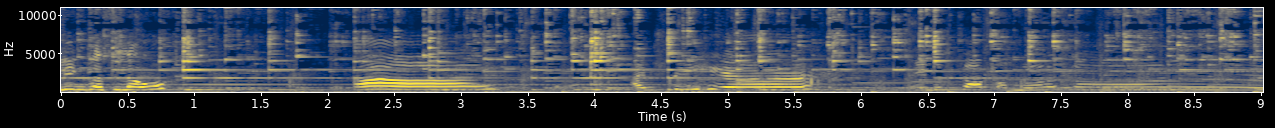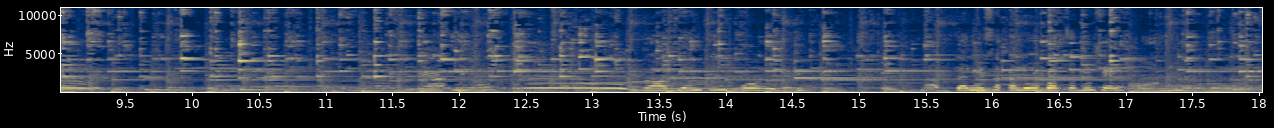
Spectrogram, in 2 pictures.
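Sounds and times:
cowbells clanking: 0.0s - 18.0s.

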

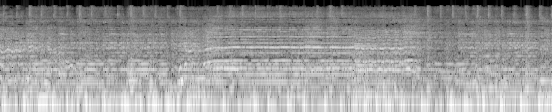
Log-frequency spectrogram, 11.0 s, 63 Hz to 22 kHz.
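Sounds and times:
live rock band playing: 0.0s - 11.0s
woman singing: 3.6s - 8.6s.

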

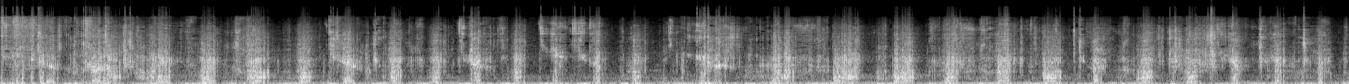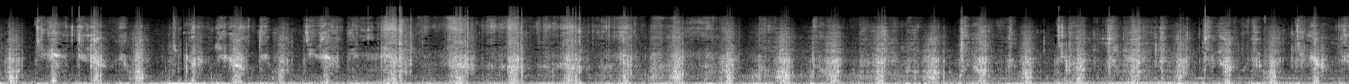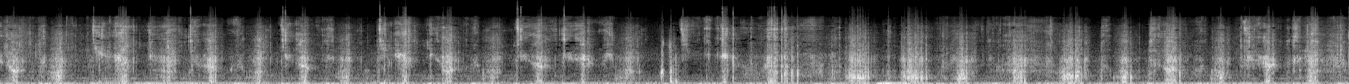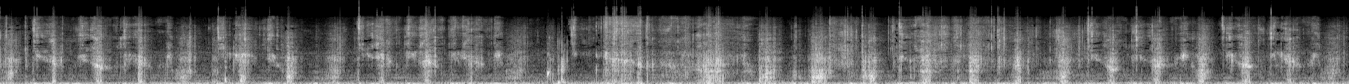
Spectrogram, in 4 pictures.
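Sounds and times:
crushed ice being chewed: 0.0s - 53.9s.

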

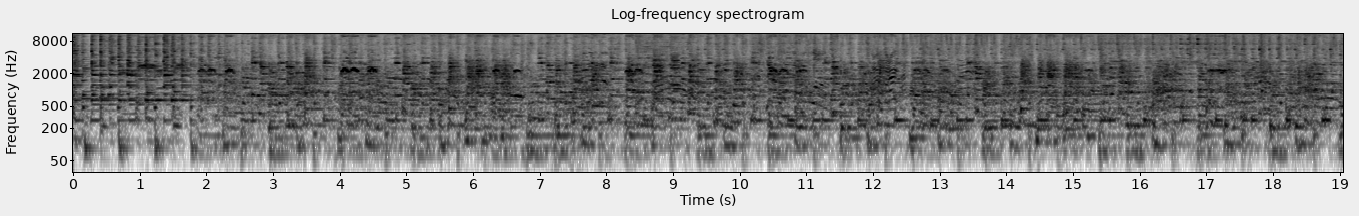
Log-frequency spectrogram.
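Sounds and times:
drums and percussion rhythm: 0.0s - 19.0s
steel pans playing melody: 0.0s - 19.0s.

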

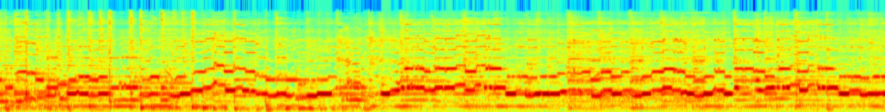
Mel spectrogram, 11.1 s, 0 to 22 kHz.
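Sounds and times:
strummed acoustic guitar: 0.0s - 11.0s
tin whistle melody: 0.0s - 11.0s.

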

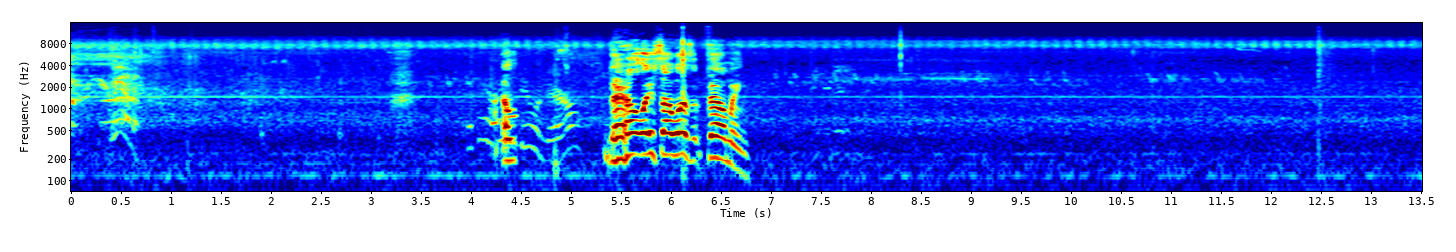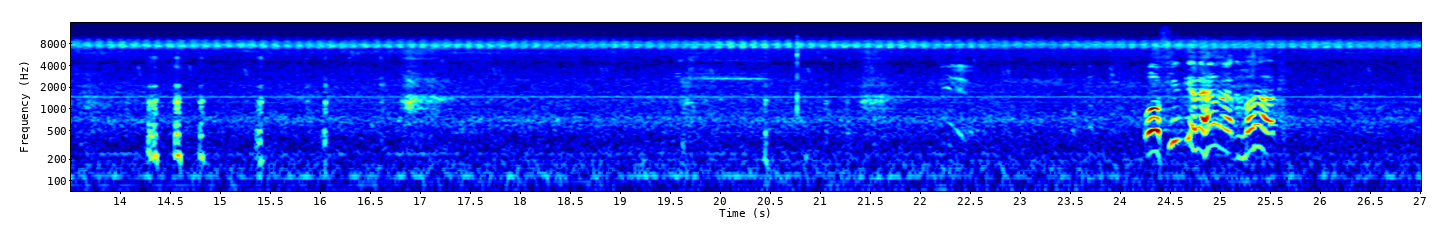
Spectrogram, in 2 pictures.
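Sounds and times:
insects buzzing: 0.0s - 27.0s
person laughing: 14.2s - 16.8s.

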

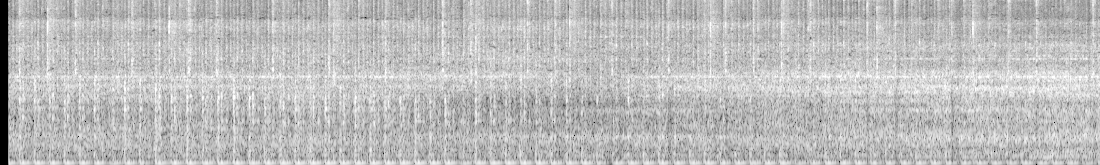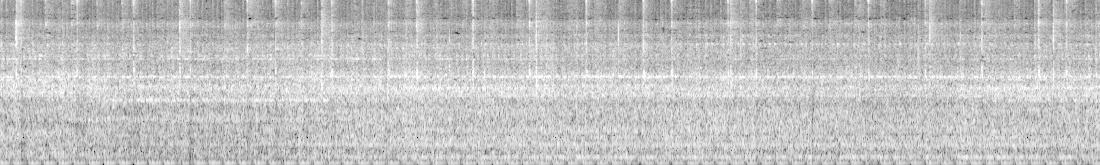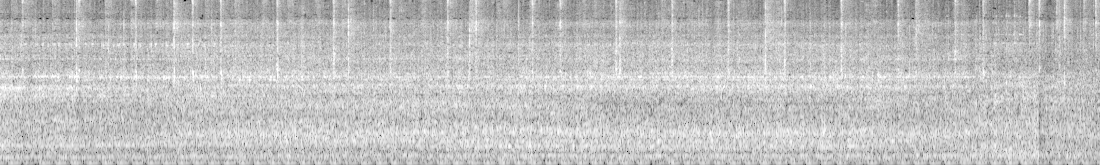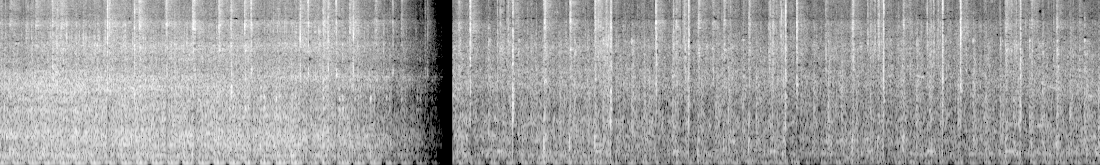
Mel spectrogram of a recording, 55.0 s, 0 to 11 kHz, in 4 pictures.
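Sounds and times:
tractor engine running: 0.0s - 55.0s
corn sheller humming: 0.1s - 55.0s.

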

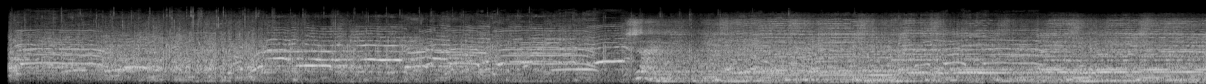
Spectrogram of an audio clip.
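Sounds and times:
spectators shouting encouragement: 0.1s - 12.0s.

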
